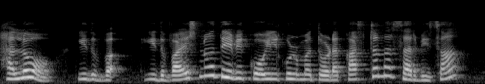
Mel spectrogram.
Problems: none marked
